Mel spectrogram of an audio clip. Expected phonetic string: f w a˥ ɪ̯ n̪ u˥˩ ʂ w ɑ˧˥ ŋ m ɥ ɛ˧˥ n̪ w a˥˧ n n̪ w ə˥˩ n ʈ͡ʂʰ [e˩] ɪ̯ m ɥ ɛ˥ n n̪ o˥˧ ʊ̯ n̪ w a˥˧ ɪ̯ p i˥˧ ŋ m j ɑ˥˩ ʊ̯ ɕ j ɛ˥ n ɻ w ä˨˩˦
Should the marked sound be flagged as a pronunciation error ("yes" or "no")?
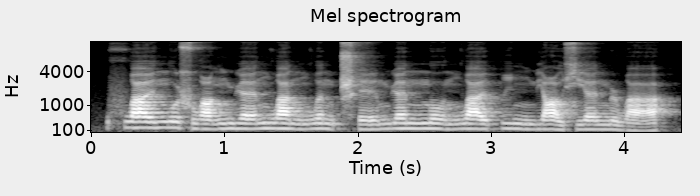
yes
